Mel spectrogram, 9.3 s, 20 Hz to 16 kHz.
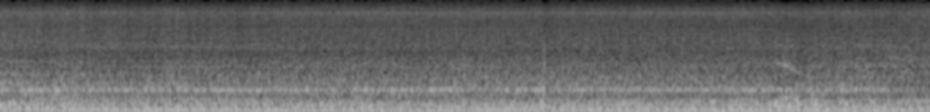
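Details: Toyota Tarago/Previa/Estima (TCR11) at idle right after a new Bosal catalytic converter was installed: smooth, steady, even low drone with no ticking, blowing or rattling from the exhaust, normal idle.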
